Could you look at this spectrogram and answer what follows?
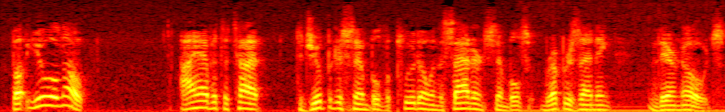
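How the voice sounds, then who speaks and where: Somewhat breathy, a man with a medium pitch talks at a fairly quick pace with lively intonation and long, frequent pauses. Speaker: astrologer presenting a video series. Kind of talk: lecture. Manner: fast.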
